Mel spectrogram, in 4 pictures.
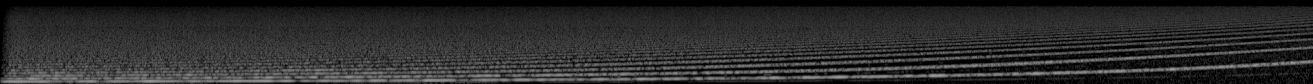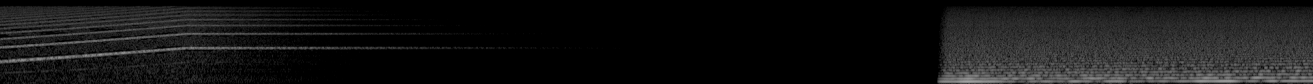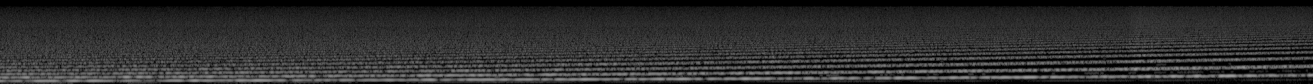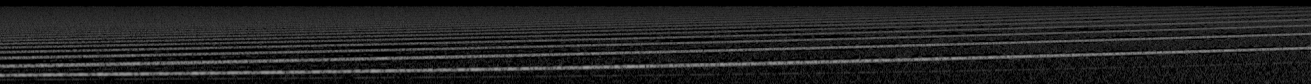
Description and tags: This is simply a synth playing a C note with the pitch automated. Typically used in modern electronic music to signify a build and create an euphoric feeling.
